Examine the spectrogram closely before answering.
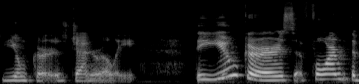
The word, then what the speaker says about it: Junker: idea of the euchre's it looks like Junkers but it's pronounced yonkers generally the euchre's formed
